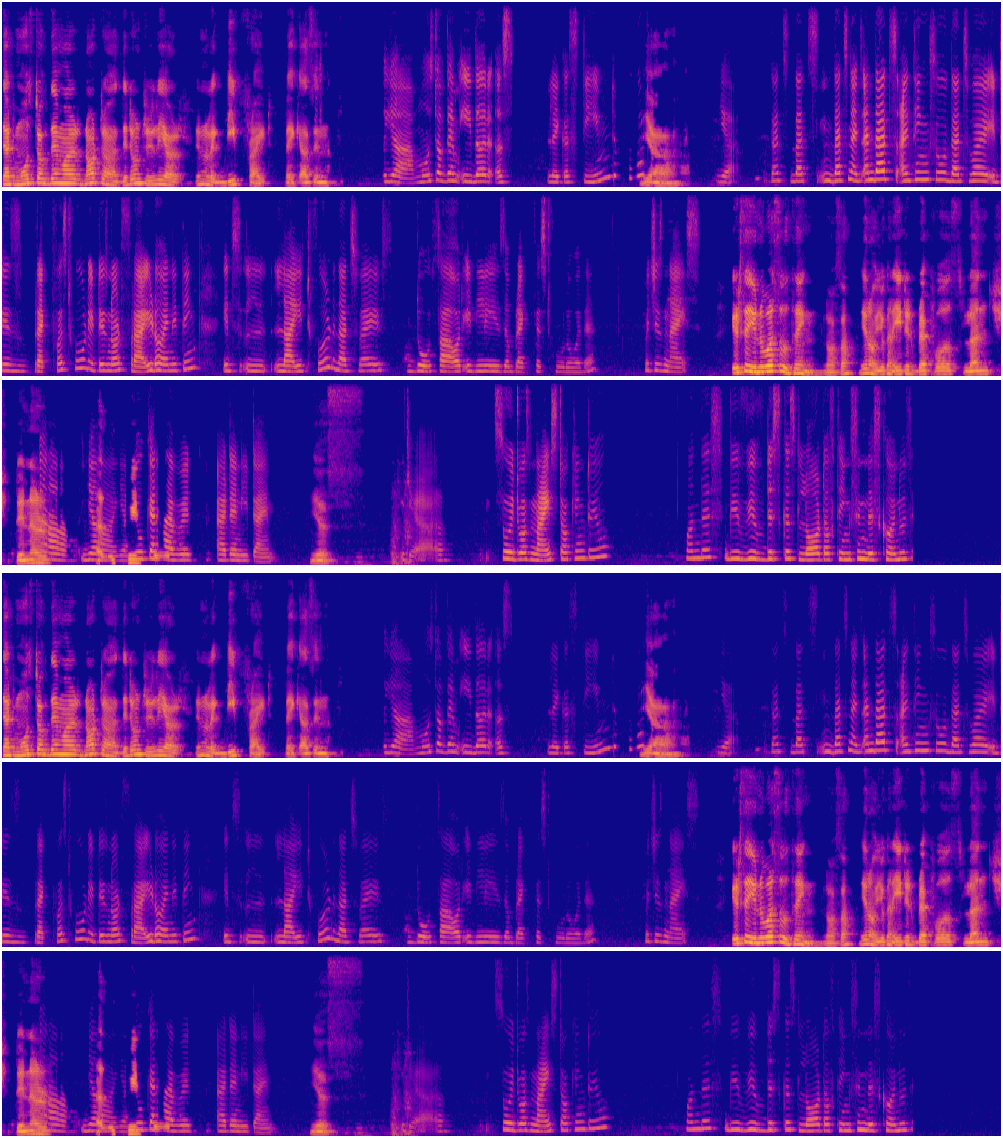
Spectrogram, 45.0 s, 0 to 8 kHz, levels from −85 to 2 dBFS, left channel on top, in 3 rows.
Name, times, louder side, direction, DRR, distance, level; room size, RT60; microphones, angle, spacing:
voice 1, 0.0-5.0 9.6-10.2 25.9-30.7 31.4-32.5 34.6-35.0 35.8-36.1, left 1 dB, 5° left, 0.6 m, -23 dB
voice 2, 5.7-7.6 8.2-9.2 9.5-9.6 10.2-10.3 10.7-11.0 11.5-20.8 21.0-23.9 24.6-25.4 30.5-32.8 33.2-34.1 35.9-36.7 37.4-39.1 40.2-43.6, left 5 dB, 65° left, 0.8 m, -33 dB
head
